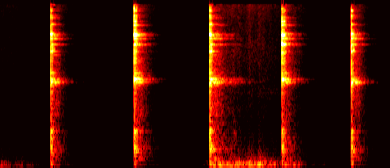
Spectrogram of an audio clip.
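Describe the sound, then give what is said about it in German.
Five sharp, bright clinks from a cup being tapped alternately at two spots, one spot giving a higher pitch, evenly spaced, each ringing briefly with a high pitch. A low rumble sits under the third and fourth taps. “Ja, ja ich habe auch extra eine Tasse rausgesucht, gerade bei der man es besonders ja, aber deutlich ich hör, hört.”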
